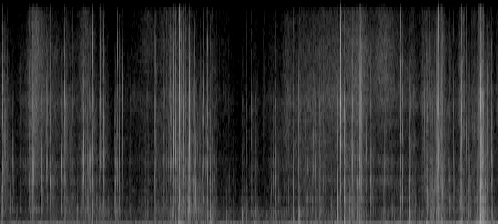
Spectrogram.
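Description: A thin, translucent, empty soft plastic bag is opened and crumpled in both hands. It makes a steady, quiet crinkling with bright crackles, and a few louder sharp snaps stand out near the middle and end.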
